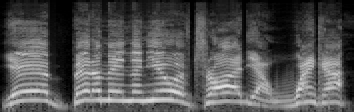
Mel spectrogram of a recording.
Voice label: Dialog Barks Battle, en; Warframe; Chipper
